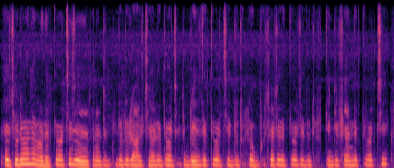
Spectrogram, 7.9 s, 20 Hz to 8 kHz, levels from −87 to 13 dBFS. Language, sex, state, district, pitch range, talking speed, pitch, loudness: Bengali, male, West Bengal, Dakshin Dinajpur, 205-220 Hz, 215 wpm, 215 Hz, -16 LUFS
